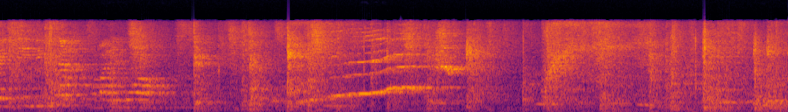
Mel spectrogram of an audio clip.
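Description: Footsteps patter on stairs.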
